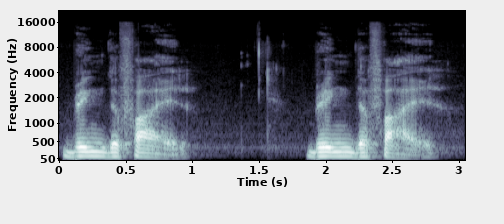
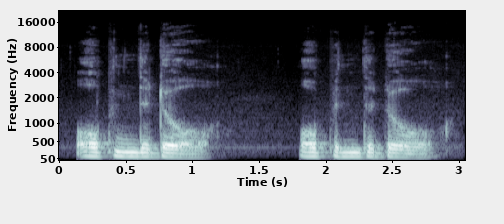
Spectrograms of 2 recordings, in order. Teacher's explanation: the third type of sentence which is said with the falling tone is commands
